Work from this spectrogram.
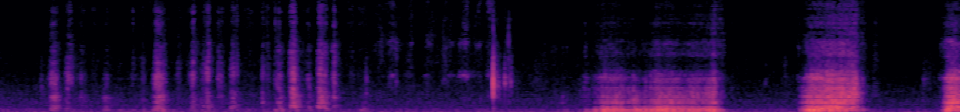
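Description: A wooden stylus scratches fine lines into a flat, wax-coated scratch art page lying on a table, near its lower right area. Short, soft, dry scratches come first, followed by longer, louder sustained rasping strokes. The scratching is bright and papery.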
